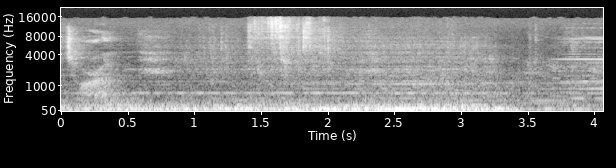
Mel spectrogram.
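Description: Television episode soundtrack: a low, steady rumble with a short spoken line at the start, then a cut about three and a half seconds in to low, sustained foreboding music.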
